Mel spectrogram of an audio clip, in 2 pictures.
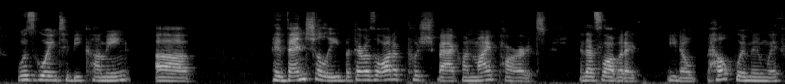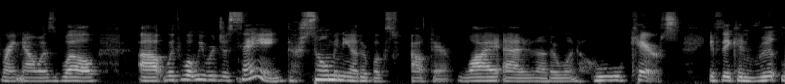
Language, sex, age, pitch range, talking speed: English, female, 20-39, 165-210 Hz, 215 wpm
